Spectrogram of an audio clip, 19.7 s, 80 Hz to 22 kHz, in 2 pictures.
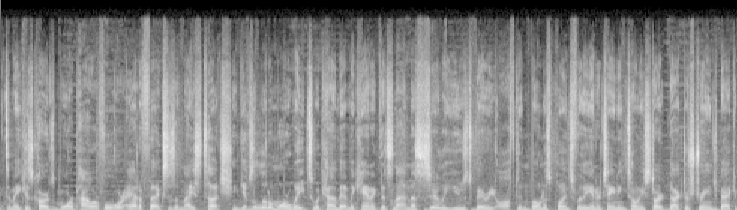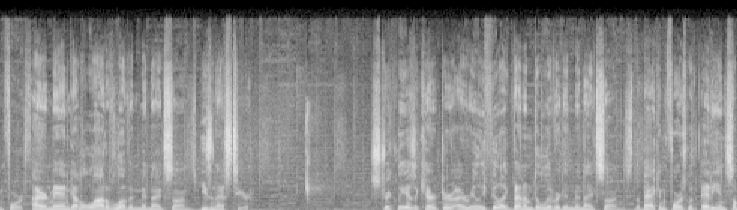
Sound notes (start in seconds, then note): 13.8 click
